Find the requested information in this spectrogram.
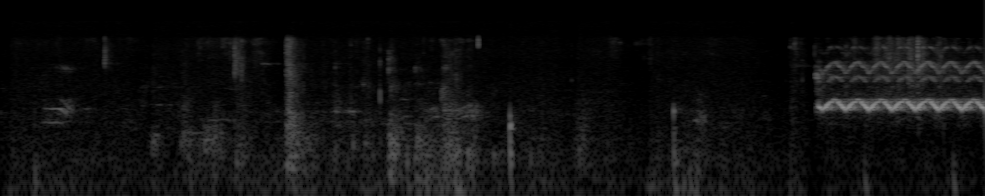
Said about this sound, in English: And there's the buzzer.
